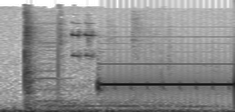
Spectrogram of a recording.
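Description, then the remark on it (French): A city bus on the Stan network in Nancy, France emits a sustained, steady electronic beep at a single mid-high pitch, loud and unbroken for about a second, preceded by a brief clatter and short two-tone chirps over low rumble. “On le laisse bipper.”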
